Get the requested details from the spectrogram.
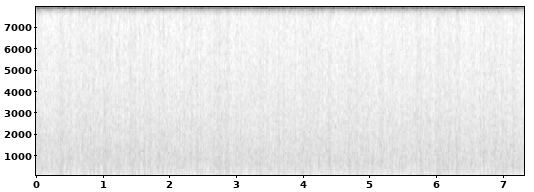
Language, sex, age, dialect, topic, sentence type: Bhojpuri, female, 18-24, Northern, banking, question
